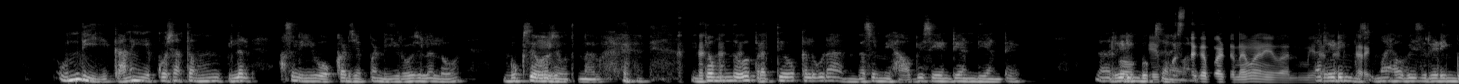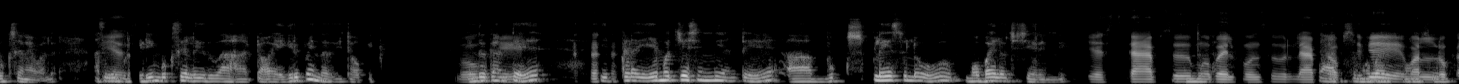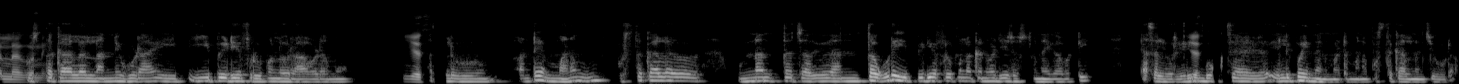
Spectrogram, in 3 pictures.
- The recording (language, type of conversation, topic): Telugu, podcast, నేటి యువతలో ఆచారాలు మారుతున్నాయా? మీ అనుభవం ఏంటి?
- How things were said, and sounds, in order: in English: "బుక్స్"; chuckle; in English: "రీడింగ్ బుక్స్"; in English: "కరెక్ట్"; in English: "రీడింగ్ బుక్స్, మై హాబీ ఈస్ రీడింగ్ బుక్స్"; in English: "యెస్"; in English: "రీడింగ్"; in English: "టాపిక్"; chuckle; in English: "బుక్స్ ప్లేస్‌లో మొబైల్"; in English: "యెస్"; in English: "మొబైల్"; in English: "ల్యాప్‌టాప్స్"; in English: "పిడిఎఫ్"; in English: "యెస్"; in English: "పిడిఎఫ్"; in English: "కన్వర్ట్"; in English: "రీడింగ్"; other background noise; in English: "యెస్"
